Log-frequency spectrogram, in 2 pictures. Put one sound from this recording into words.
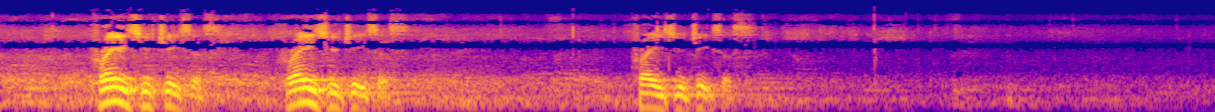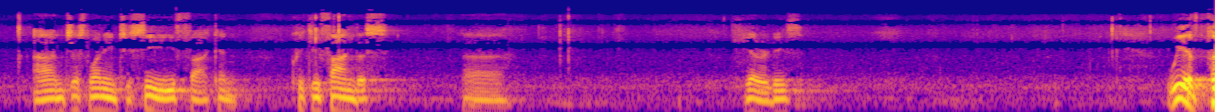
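A middle-aged man speaks slowly and deliberately through a microphone, with long pauses.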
